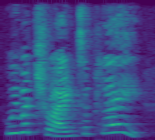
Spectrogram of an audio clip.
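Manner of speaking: put-on a child explaining in a rush; Danny's voice. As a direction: pitch up as young Danny. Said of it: "said Danny to Dinos A".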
